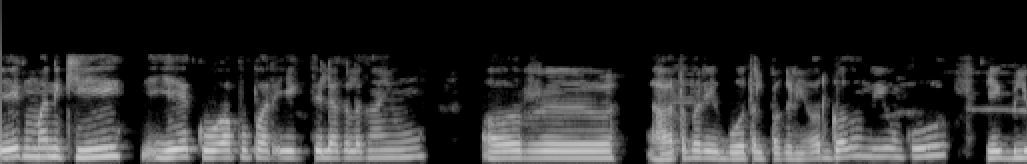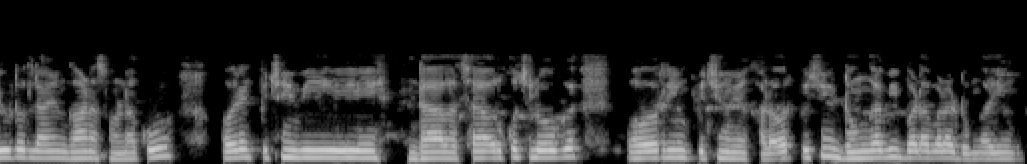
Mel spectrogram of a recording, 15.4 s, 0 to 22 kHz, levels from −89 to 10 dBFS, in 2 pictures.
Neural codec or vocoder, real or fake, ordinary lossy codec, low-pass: none; real; none; 5.4 kHz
